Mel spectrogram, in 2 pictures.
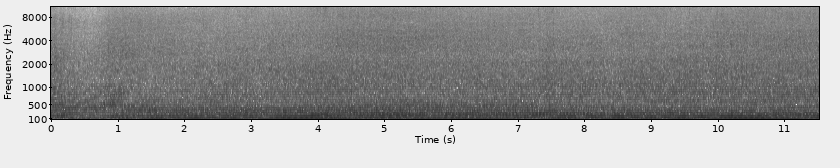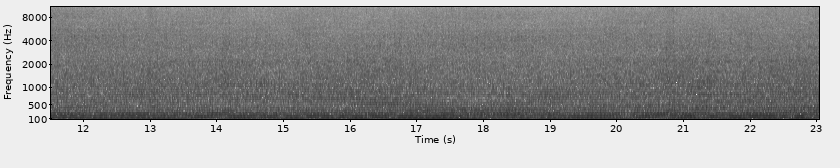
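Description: A propeller fighter plane engine in the video game Battlefield 1 gives a loud, steady droning roar that holds throughout with only slight surges in pitch. No voices are heard.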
